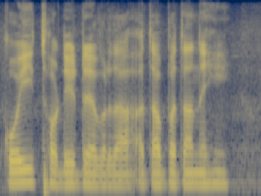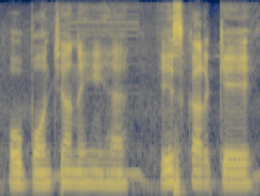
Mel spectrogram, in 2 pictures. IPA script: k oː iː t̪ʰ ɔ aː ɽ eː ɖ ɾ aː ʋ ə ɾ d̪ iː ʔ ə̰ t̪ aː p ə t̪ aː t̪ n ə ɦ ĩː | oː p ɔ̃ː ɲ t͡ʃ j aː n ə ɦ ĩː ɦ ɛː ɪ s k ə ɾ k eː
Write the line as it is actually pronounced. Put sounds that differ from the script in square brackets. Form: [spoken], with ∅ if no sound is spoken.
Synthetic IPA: k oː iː t̪ʰ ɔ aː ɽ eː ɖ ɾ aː ʋ ə ɾ d̪ [aː] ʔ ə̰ t̪ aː p ə t̪ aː [∅] n ə ɦ ĩː | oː p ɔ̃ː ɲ t͡ʃ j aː n ə ɦ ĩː ɦ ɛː ɪ s k ə ɾ k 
